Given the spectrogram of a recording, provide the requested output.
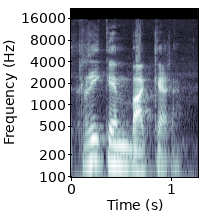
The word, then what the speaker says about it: Rickenbacker: Eh, y mira, y lo vengo pronunciando mal, recién caigo, es Rickenbacker. Eh, toda la vida la publiqué Rickenbacker, la, la, la, publiqué, la, la nombré Rickenbacker y me cuesta sacármelo, pero bien pronunciado es Rickenbacker.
